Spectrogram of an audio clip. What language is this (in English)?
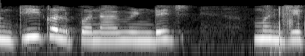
Marathi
